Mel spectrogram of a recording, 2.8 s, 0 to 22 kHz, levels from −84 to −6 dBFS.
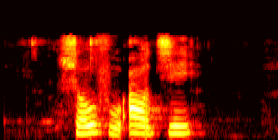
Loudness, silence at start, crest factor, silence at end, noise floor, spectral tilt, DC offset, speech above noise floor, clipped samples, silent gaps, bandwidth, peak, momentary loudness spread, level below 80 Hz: -16 LUFS; 0.3 s; 18 dB; 0.85 s; -69 dBFS; -2.5 dB/octave; under 0.1%; 53 dB; under 0.1%; none; 8 kHz; -2 dBFS; 9 LU; -60 dBFS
